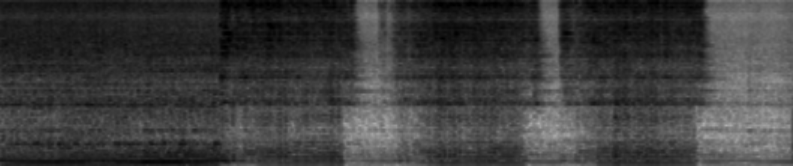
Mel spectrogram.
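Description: An angle grinder with a diamond cutting disc cuts into rock, a loud continuous grinding whine that drops briefly twice as the blade is lifted and reapplied.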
